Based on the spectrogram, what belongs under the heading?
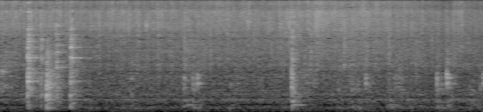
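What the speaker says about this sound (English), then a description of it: "at this point I'm just gonna add my coconut cream. So my potato could cook." Coconut cream and potato cook in a curry pot, a soft steady sizzle broken by a few scraping stirs of a spoon against the pot, close and quiet with no talking.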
